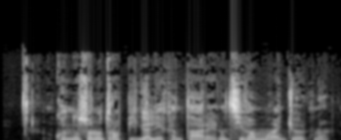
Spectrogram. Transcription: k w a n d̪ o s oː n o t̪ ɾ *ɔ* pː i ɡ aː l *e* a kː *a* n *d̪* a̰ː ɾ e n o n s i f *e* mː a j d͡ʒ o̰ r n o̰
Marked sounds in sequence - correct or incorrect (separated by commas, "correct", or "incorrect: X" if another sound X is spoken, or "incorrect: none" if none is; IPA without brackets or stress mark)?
correct, incorrect: i, correct, incorrect: t̪, incorrect: a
